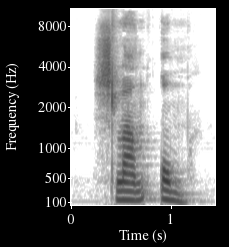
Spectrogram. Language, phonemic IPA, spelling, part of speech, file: Dutch, /ˈslan ˈɔm/, slaan om, verb, Nl-slaan om.ogg
- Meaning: inflection of omslaan: 1. plural present indicative 2. plural present subjunctive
